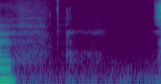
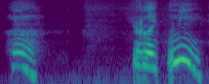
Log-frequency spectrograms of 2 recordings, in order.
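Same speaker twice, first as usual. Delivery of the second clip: put-on little girl; 11 semitones higher, slower than usual. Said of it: "So Eri, seeing Izuku's just like".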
